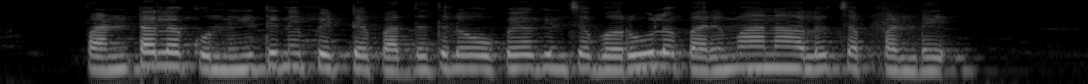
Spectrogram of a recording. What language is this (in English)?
Telugu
